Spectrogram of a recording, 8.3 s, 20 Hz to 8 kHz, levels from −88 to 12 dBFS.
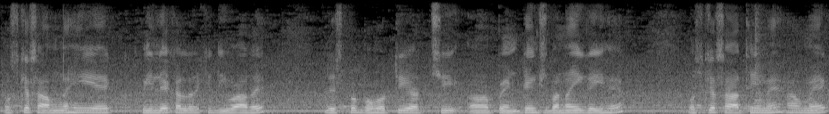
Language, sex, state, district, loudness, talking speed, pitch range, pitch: Hindi, male, Madhya Pradesh, Dhar, -17 LUFS, 175 wpm, 135-150 Hz, 140 Hz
